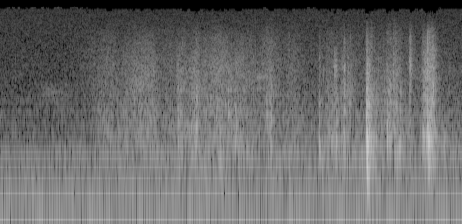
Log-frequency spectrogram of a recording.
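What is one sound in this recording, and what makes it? Clothes rustle and feet scuff as children crawl across a floor.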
